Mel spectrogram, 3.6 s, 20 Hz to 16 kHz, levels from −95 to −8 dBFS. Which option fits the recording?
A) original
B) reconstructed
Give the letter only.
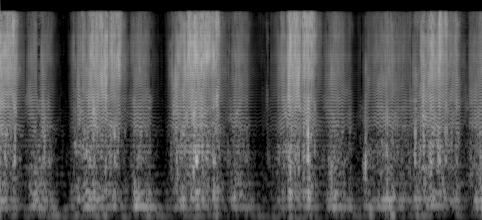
B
